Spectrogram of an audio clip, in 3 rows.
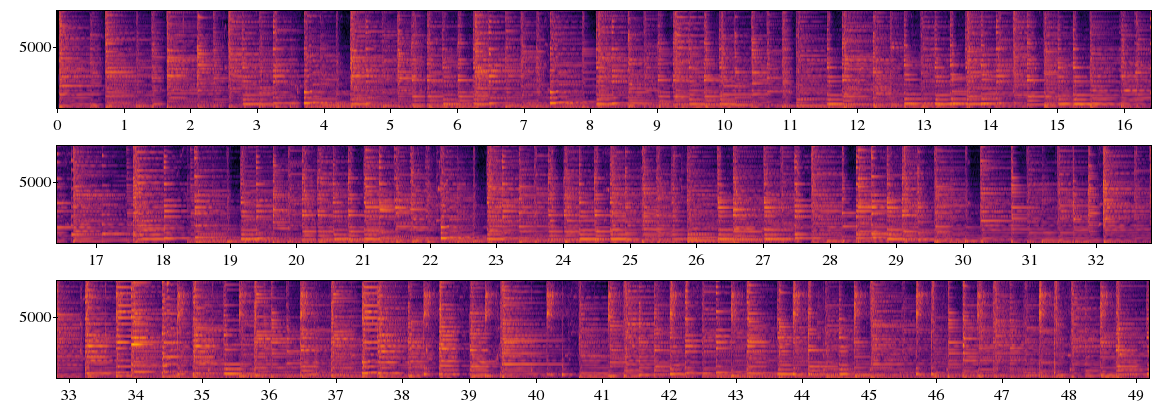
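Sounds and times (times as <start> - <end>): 
guitar medley: 0.0 - 49.1.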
